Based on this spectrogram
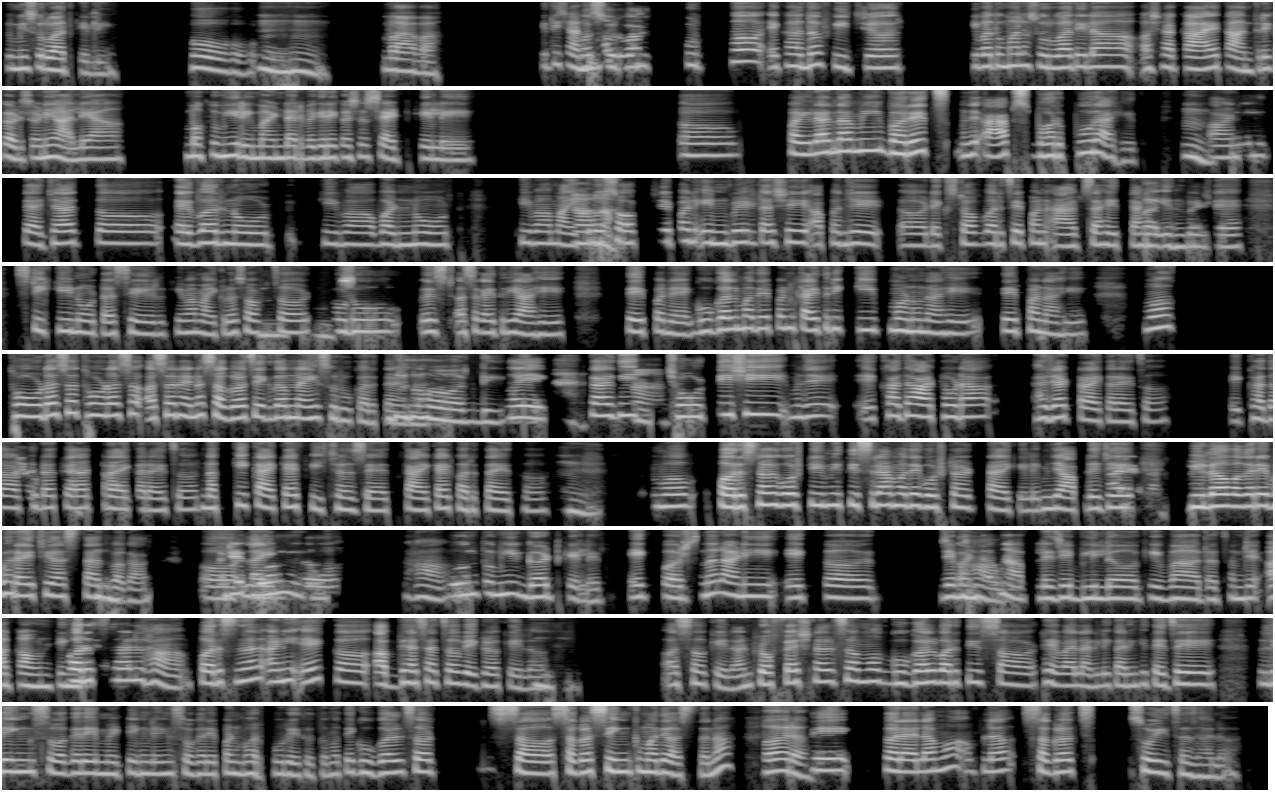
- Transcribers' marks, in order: other background noise; in English: "रिमाइंडर"; in English: "इन बिल्ट"; in English: "डेक्सटॉपवरचे"; "डेस्कटॉपवरचे" said as "डेक्सटॉपवरचे"; in English: "इन बिल्ट"; in English: "अकॅडमिक टूल्स"; laughing while speaking: "हो, हो. अगदी. हां"; tapping; in English: "अकाउंटिंगचे"; in English: "सिंकमध्ये"
- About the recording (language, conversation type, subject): Marathi, podcast, कुठल्या कामांची यादी तयार करण्याच्या अनुप्रयोगामुळे तुमचं काम अधिक सोपं झालं?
